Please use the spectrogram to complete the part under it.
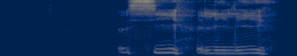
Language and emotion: Russian, sad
